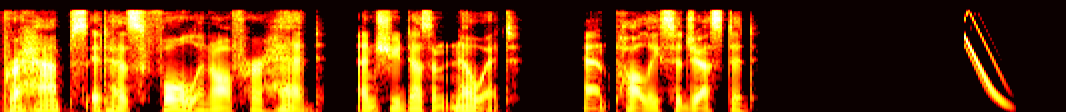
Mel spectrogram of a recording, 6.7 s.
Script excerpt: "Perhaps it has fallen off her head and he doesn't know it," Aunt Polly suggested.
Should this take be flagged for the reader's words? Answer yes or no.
yes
